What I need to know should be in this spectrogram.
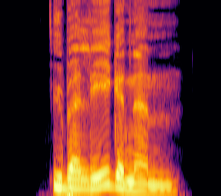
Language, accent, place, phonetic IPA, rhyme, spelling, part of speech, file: German, Germany, Berlin, [ˌyːbɐˈleːɡənəm], -eːɡənəm, überlegenem, adjective, De-überlegenem.ogg
- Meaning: strong dative masculine/neuter singular of überlegen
